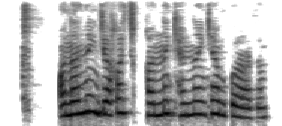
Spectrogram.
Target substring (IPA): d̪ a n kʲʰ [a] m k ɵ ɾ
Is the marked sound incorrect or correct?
correct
